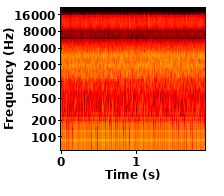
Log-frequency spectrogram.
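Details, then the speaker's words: Ford Ranchero carbureted V8, just restarted after an exhaust pipe repair, with timing possibly still slightly retarded: fast, steady idle with a quick, even low rumble, set high for winter so it stays running cold. "You hear how the idle's high? That's for winter, because once it starts getting cold, these carbureted engines don't like to stay running when they're cold."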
